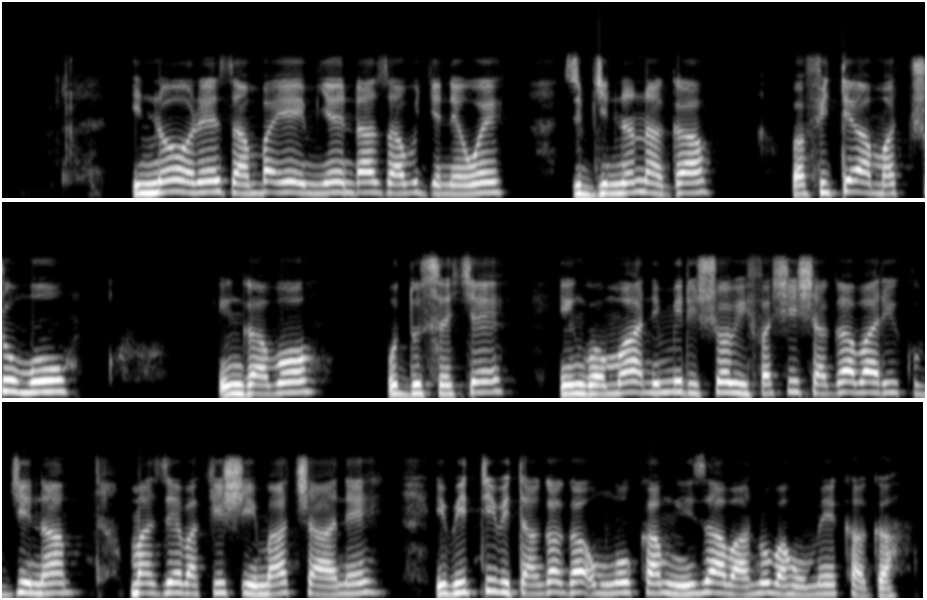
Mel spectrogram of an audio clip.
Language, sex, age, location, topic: Kinyarwanda, female, 18-24, Musanze, government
